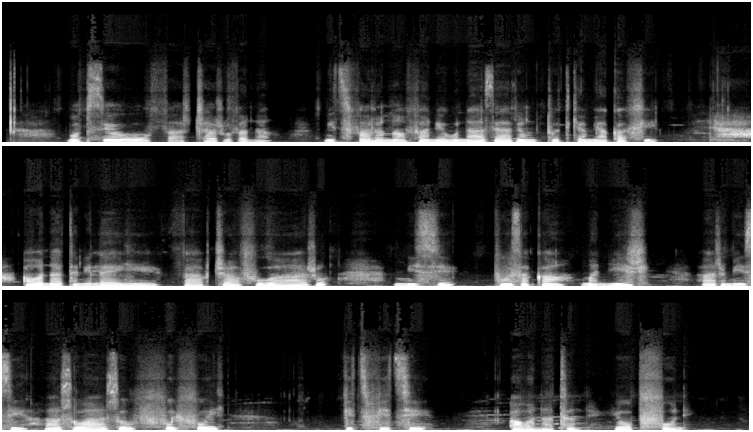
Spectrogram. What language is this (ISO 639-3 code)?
mlg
